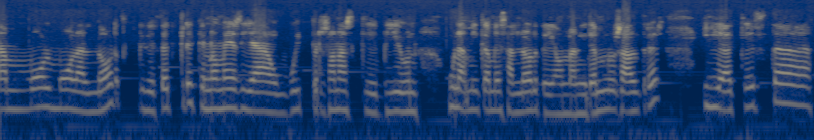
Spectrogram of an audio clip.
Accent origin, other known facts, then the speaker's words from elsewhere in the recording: León, Castile and León, Spain; Catalan is a second language; now in Catalonia, Spain; Jo sóc de León.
